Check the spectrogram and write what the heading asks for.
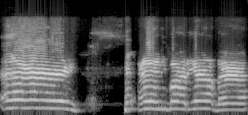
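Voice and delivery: very high, very slow, drawn-out full-lung shout. Calling out in character to find anyone nearby: shouting at the top of lungs. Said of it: "at the top of my lungs gonna just shout".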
